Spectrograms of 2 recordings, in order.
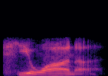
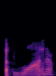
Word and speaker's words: Tijuana: His is Tijuana. I just mispronounced it according to him. It's Tijuana, not Tijuana. No A.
